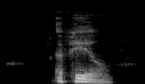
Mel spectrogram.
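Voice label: "appeal", Australian English; pronunciations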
